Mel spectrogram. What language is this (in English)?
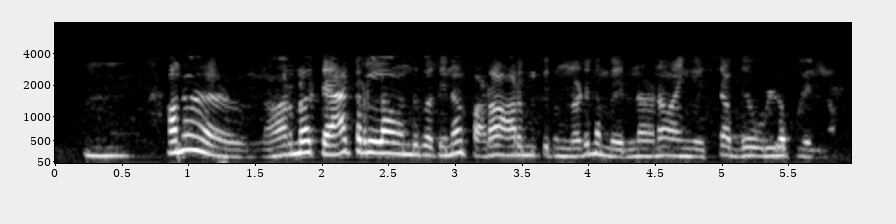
Tamil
